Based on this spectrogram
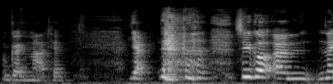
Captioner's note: chuckles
